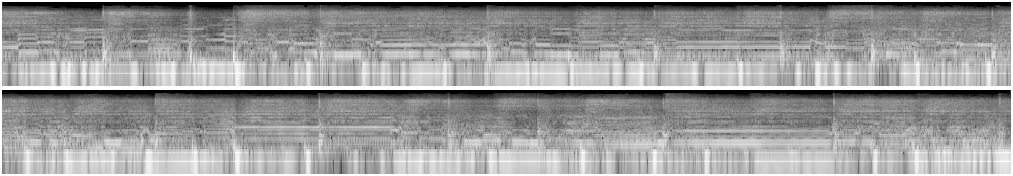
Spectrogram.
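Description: Metal band playing live: electric guitar riffing over a drum kit with a busy kick drum, an instrumental passage with no vocals. Guitar notes are held briefly about six seconds in and again near the end.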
